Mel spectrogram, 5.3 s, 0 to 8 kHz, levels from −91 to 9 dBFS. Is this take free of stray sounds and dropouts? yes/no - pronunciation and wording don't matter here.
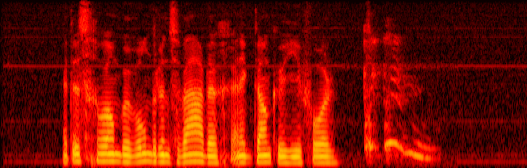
no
